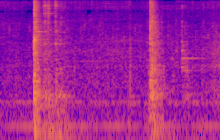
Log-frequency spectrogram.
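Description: Vegetables tipped into a hot pan for a Chinese stir fry, giving two sharp bursts of clattering sizzle a couple of seconds apart that fade quickly, with no talking.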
